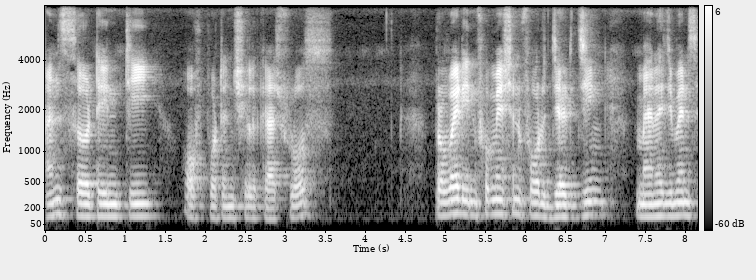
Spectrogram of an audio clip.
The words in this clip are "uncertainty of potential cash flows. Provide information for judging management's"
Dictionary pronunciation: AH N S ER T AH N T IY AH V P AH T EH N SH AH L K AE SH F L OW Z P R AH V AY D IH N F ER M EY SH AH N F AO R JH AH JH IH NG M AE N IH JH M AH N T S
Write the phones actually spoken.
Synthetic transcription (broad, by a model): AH N S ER T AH N T IY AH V P AH T EH N SH AH L K AE SH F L OW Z P R AH V AY D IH N F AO M EY SH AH N F AO R JH AH JH IH NG M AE N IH JH M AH N T S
